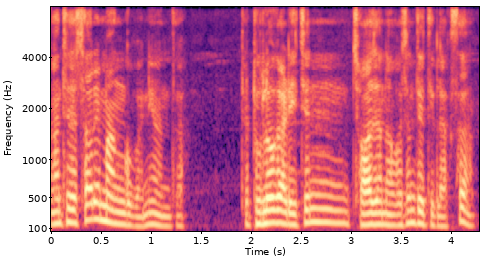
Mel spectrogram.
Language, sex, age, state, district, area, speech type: Nepali, male, 18-30, West Bengal, Darjeeling, rural, spontaneous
